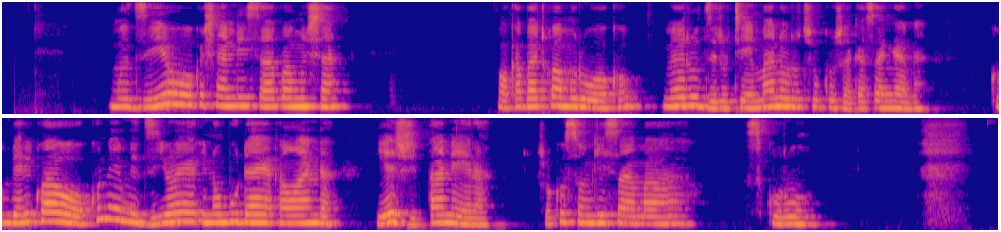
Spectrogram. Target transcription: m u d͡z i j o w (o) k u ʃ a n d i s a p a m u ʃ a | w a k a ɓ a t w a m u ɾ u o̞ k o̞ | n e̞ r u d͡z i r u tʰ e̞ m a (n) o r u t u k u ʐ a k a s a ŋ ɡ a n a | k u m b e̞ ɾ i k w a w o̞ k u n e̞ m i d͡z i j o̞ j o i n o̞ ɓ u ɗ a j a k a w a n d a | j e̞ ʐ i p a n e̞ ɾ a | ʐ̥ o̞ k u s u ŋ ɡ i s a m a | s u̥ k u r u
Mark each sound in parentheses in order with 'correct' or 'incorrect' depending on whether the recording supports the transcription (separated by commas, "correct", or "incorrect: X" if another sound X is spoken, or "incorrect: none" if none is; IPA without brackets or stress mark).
correct, correct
